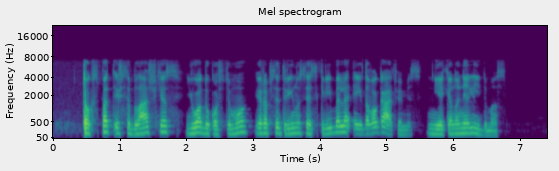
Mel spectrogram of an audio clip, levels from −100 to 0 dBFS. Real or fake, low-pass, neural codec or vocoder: real; 7.2 kHz; none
